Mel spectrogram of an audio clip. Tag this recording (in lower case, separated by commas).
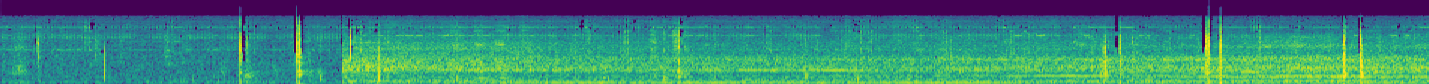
bleat, sheep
